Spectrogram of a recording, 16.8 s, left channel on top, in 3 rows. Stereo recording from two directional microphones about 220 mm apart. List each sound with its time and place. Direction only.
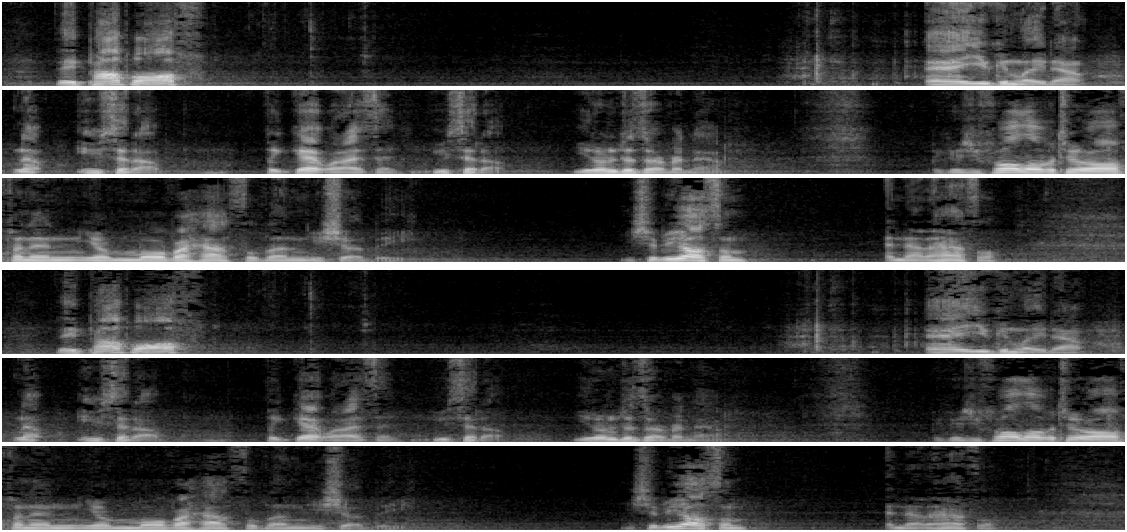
0.3 s speech: 30° left (ahead or behind)
4.6 s speech: 35° left (ahead or behind)
10.3 s speech: 30° left (ahead or behind)
14.3 s speech: 30° left (ahead or behind)
15.6 s speech: 40° left (ahead or behind)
